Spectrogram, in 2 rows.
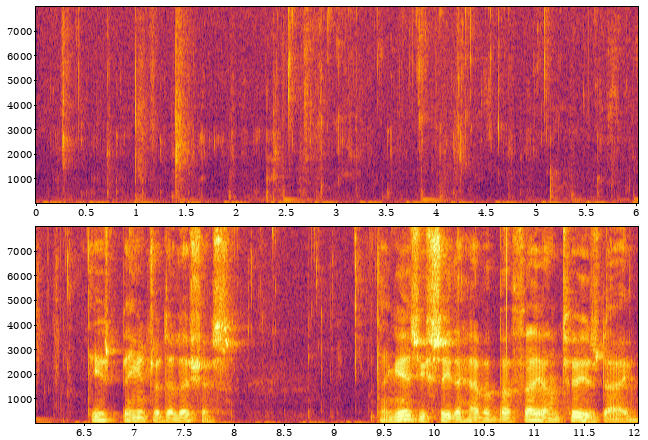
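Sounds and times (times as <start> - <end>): wet mouth sounds: 0.0 - 6.6, 8.0 - 9.4
man chewing: 0.0 - 6.7, 8.0 - 9.4.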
